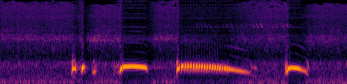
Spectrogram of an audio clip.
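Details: Spotted dove, vigorous lure call for bird trapping, giving one phrase: a stuttered opening, a short level coo, a long drawn coo that sinks in pitch, and a clipped closing coo, against a soft humming background.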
